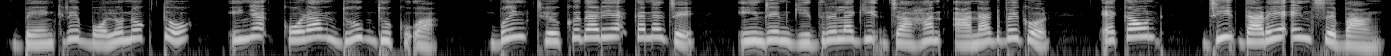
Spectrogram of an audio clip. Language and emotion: Santali, fearful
